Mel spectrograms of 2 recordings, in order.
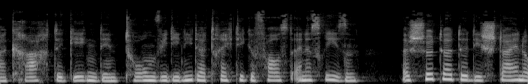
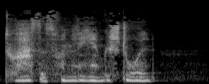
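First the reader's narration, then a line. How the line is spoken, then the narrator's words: Breathless. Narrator (German): endete Shona atemlos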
